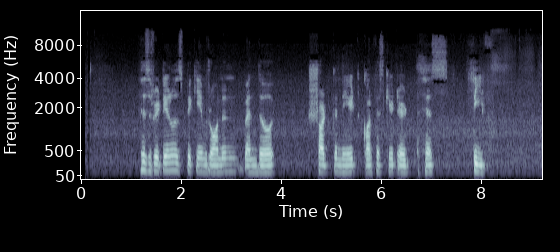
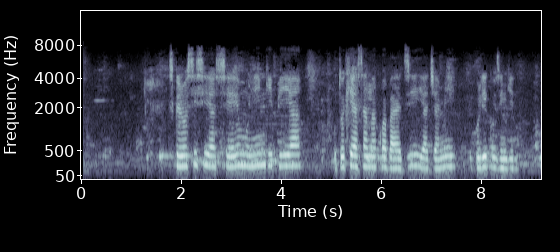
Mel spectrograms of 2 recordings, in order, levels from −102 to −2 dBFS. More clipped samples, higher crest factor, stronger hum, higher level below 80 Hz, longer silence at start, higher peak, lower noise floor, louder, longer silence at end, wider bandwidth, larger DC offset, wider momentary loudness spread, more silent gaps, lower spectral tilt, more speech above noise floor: neither; first, 24 dB vs 18 dB; neither; second, -74 dBFS vs -60 dBFS; first, 1.2 s vs 0.3 s; about the same, -6 dBFS vs -6 dBFS; about the same, -57 dBFS vs -54 dBFS; second, -27 LUFS vs -23 LUFS; first, 0.9 s vs 0 s; first, 10.5 kHz vs 8 kHz; neither; about the same, 14 LU vs 16 LU; neither; about the same, -6 dB/octave vs -5.5 dB/octave; about the same, 30 dB vs 32 dB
